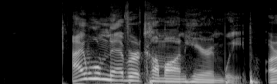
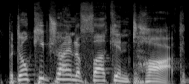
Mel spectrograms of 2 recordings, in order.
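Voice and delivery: usual speaking voice

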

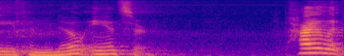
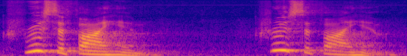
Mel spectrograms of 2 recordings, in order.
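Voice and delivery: crowd shouting; 7 dB louder than usual. A narrator's reading. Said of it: "they shouted".

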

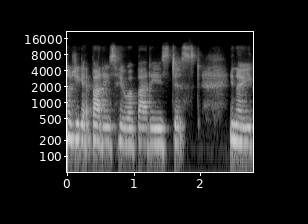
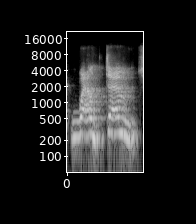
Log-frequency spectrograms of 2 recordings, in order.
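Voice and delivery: a clipped, higher, louder brush-off; curt put-down; 7 semitones higher, 6 dB louder than usual. Retold or imitated. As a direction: shut the request down coldly. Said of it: "And she went".

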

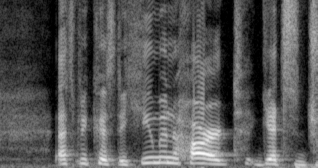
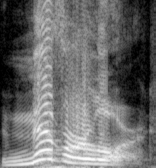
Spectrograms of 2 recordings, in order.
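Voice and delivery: loud, forceful protest; indignant rebuke; 9 dB louder, slower than usual. Acted. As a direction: rebuke him hard. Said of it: "began to rebuke him".

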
